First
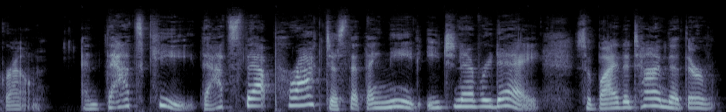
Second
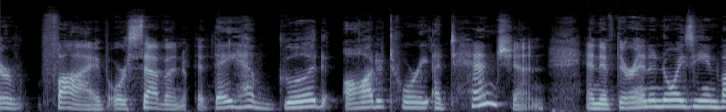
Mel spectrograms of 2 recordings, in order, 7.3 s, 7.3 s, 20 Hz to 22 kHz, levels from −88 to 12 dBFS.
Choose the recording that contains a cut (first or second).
second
